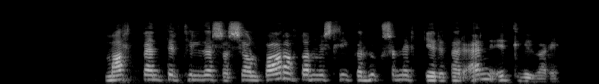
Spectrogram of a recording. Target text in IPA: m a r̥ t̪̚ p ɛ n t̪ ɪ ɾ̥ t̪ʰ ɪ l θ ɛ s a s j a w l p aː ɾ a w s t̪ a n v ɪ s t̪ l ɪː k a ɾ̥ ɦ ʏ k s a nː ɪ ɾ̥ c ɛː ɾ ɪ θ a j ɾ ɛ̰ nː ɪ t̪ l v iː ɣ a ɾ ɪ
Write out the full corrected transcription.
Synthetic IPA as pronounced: m a r̥ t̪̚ p ɛ n t̪ ɪ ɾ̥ t̪ʰ ɪ l θ ɛ sː a s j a w l p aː ɾ a w h t̪ a n v ɪ s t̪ l iː k a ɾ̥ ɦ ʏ k s a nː ɪ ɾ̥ c ɛː ɾ ɪ θ a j ɾ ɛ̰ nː ɪ t̪ l v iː ɣ a ɾ ɪ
